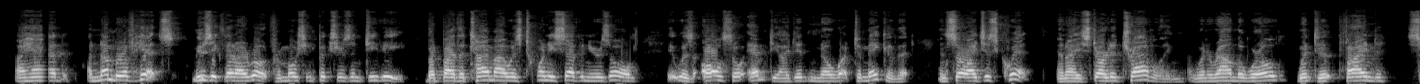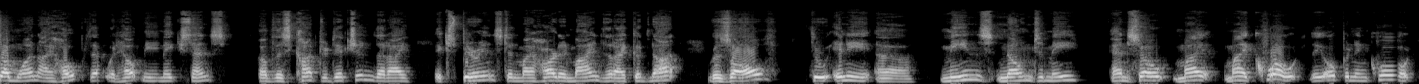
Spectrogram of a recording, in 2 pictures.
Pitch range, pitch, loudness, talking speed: 160-190 Hz, 170 Hz, -17 LUFS, 200 wpm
